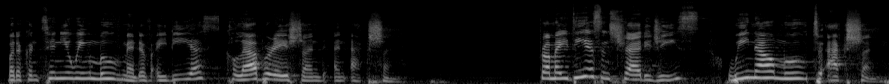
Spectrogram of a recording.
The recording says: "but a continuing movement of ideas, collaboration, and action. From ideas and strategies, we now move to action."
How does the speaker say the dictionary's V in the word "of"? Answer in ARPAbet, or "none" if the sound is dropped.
V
